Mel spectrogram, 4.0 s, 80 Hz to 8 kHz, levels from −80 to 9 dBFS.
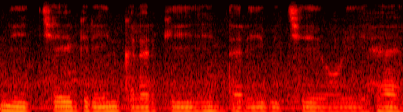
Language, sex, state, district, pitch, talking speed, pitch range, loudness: Hindi, male, Uttar Pradesh, Hamirpur, 110 Hz, 135 wpm, 110-115 Hz, -37 LUFS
